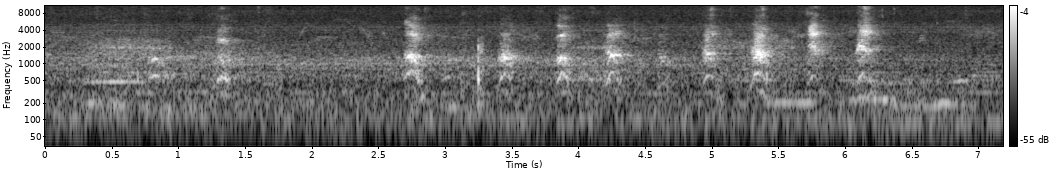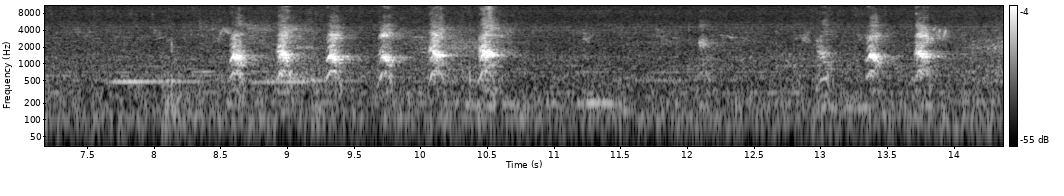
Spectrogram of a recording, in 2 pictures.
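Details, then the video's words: Pug guarding a piece of barbecue foil it will not share with a black pug puppy; short sharp barks and yips come in bursts, several in quick runs around three and nine seconds, with another pair near the end over quiet room noise. "Pug doesn't want to share barbeque foil"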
